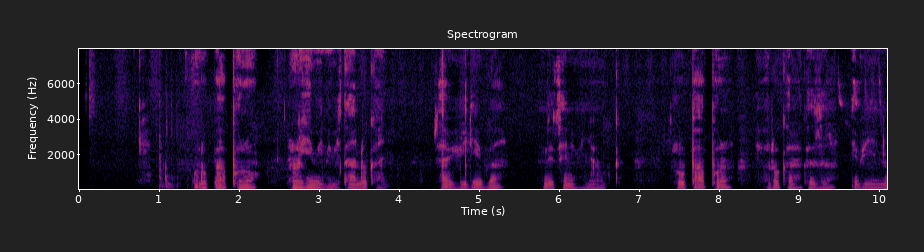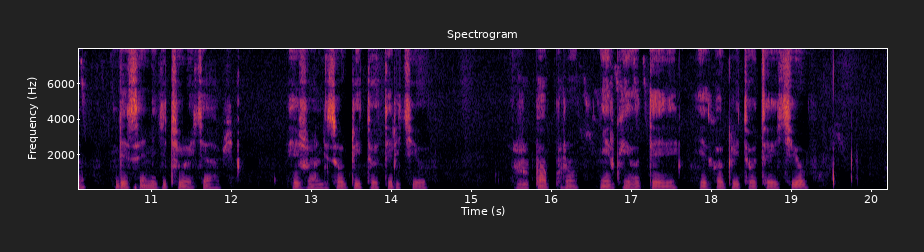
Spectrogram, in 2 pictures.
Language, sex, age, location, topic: Kinyarwanda, male, 18-24, Kigali, finance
